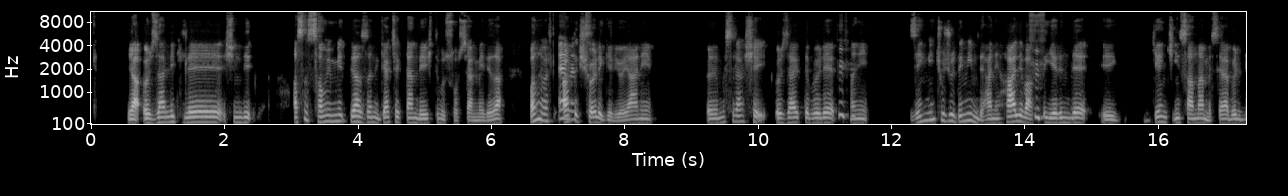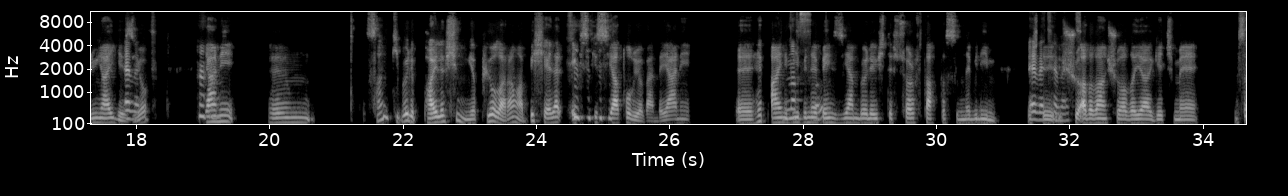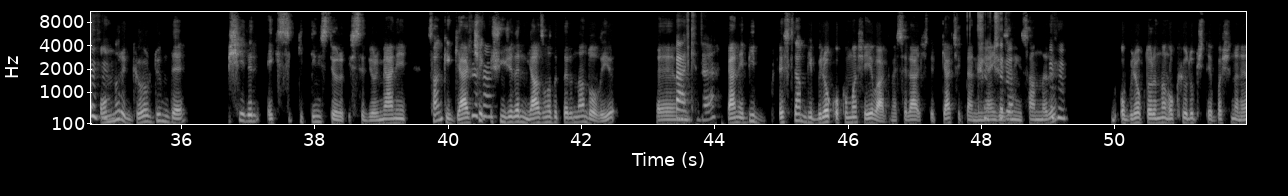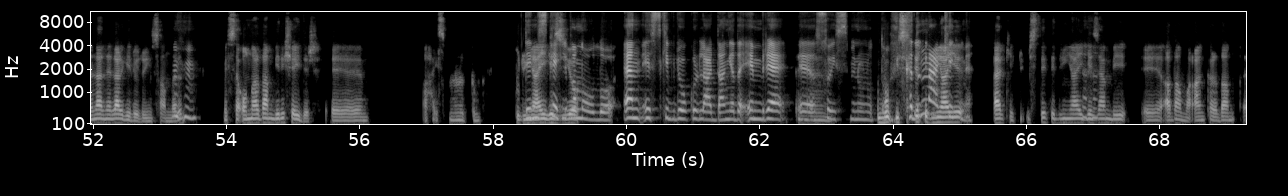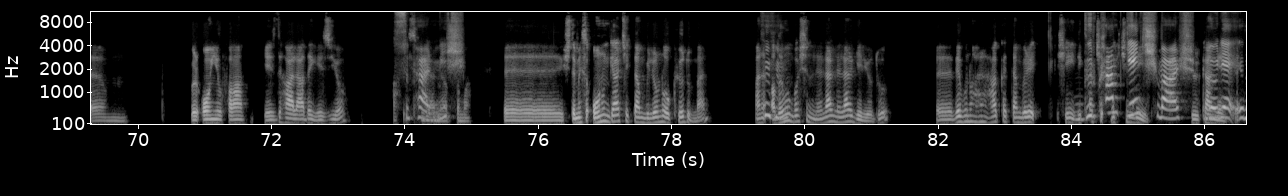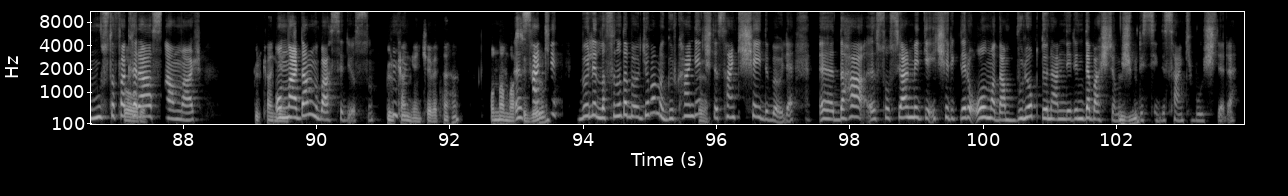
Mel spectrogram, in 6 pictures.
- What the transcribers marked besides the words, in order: drawn out: "özellikle"; tapping; giggle; giggle; other background noise; in English: "blogger'lardan"
- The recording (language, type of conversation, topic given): Turkish, podcast, Sosyal medyada samimi olmak ne anlama gelir ve bunu nasıl yapabiliriz?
